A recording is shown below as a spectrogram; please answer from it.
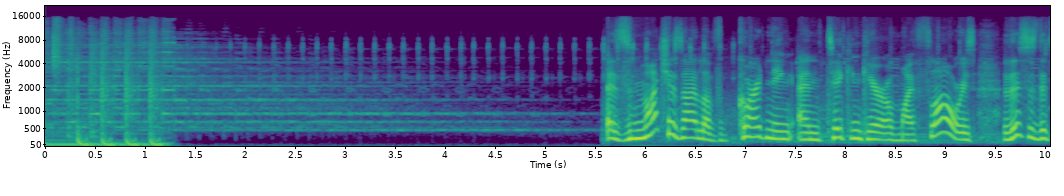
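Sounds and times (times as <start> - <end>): stopwatch ticking: 1.8 - 9.1.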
